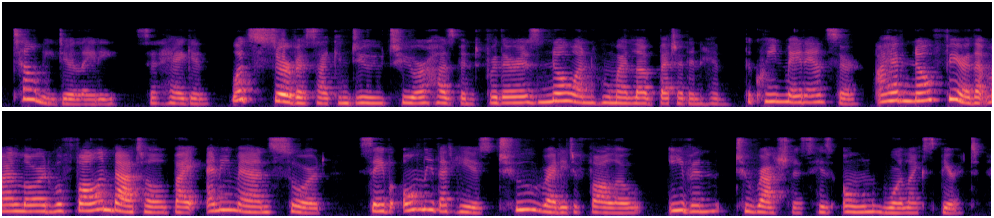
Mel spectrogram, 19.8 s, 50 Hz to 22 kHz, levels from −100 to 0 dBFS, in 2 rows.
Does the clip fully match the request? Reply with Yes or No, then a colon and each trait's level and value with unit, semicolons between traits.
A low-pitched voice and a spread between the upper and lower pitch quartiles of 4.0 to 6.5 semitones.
No: high, 215 Hz; average, 4.3 semitones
